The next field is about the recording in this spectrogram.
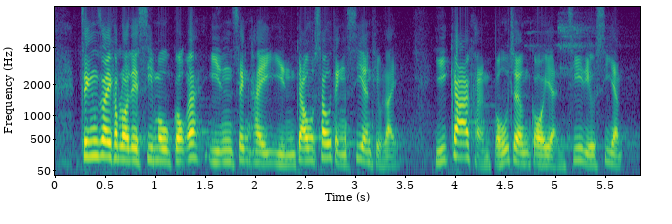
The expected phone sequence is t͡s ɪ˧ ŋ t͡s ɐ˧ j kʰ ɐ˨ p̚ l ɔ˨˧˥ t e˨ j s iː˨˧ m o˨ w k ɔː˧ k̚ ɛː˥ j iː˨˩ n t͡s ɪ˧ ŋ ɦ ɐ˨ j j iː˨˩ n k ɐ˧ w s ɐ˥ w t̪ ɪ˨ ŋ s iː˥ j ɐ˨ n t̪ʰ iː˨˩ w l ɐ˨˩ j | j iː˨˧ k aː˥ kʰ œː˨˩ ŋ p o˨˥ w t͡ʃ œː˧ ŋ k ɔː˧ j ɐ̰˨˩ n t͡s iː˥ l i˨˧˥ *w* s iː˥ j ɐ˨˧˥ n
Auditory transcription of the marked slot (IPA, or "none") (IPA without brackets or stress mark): w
